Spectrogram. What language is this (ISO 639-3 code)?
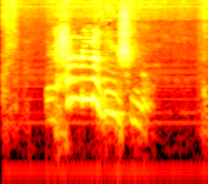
kab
